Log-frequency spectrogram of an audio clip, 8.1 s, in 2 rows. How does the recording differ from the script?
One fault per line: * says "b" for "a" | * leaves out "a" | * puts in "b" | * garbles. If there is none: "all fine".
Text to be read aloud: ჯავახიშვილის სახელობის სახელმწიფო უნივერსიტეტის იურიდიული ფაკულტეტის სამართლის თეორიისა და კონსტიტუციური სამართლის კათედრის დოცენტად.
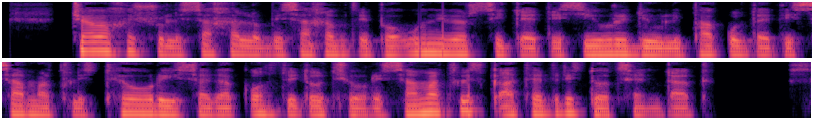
all fine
